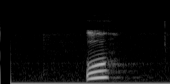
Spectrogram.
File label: ixil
